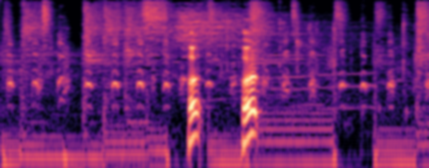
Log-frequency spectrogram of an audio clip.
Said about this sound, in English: Chickens! I need your eggs.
